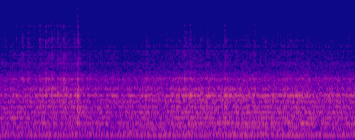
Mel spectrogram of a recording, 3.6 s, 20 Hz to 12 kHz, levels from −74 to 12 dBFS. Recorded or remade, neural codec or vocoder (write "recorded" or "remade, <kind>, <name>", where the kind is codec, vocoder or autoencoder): recorded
